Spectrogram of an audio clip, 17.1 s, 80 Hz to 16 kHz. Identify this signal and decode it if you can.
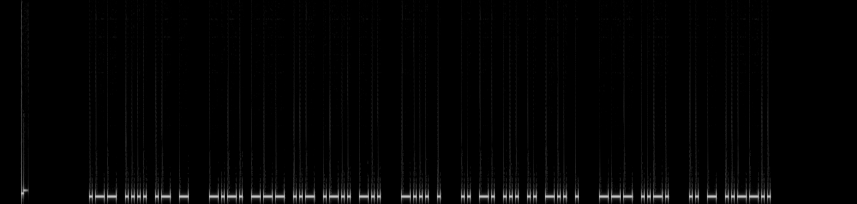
Morse code, heard as a keyed tone, about 21 wpm, 700 Hz. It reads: WHAT COULD BE INSIDE OF IT?
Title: Sentences from Top 1000 Words - Review Part 6 - 20wpm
